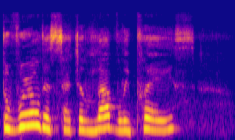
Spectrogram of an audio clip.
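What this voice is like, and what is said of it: Cutesy anime girl voice. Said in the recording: “in an anime girl voice”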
